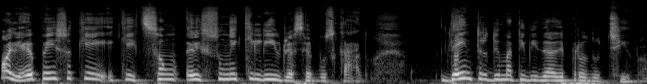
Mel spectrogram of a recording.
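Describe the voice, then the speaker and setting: With lively intonation, the speaker moves at a moderate pace in a dark, mellow tone. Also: woman, fairly high pitch for a woman. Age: 80s+. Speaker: business consultant. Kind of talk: interview answer.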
